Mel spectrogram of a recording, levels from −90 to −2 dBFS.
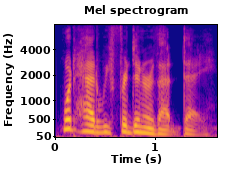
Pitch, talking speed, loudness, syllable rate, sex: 140 Hz, 260 wpm, -19 LUFS, 5.4 syllables/s, male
